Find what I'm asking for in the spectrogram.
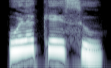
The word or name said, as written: ಒಳಕೆಯ್ಸು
